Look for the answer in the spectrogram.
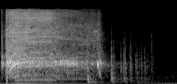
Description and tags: JBF Broken Drill 2
A broken electric drill. (2)
broken, drill, electric, mechanical, shop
